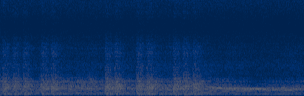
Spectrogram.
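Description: Video game gunfire bursts rapidly through a loudspeaker.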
